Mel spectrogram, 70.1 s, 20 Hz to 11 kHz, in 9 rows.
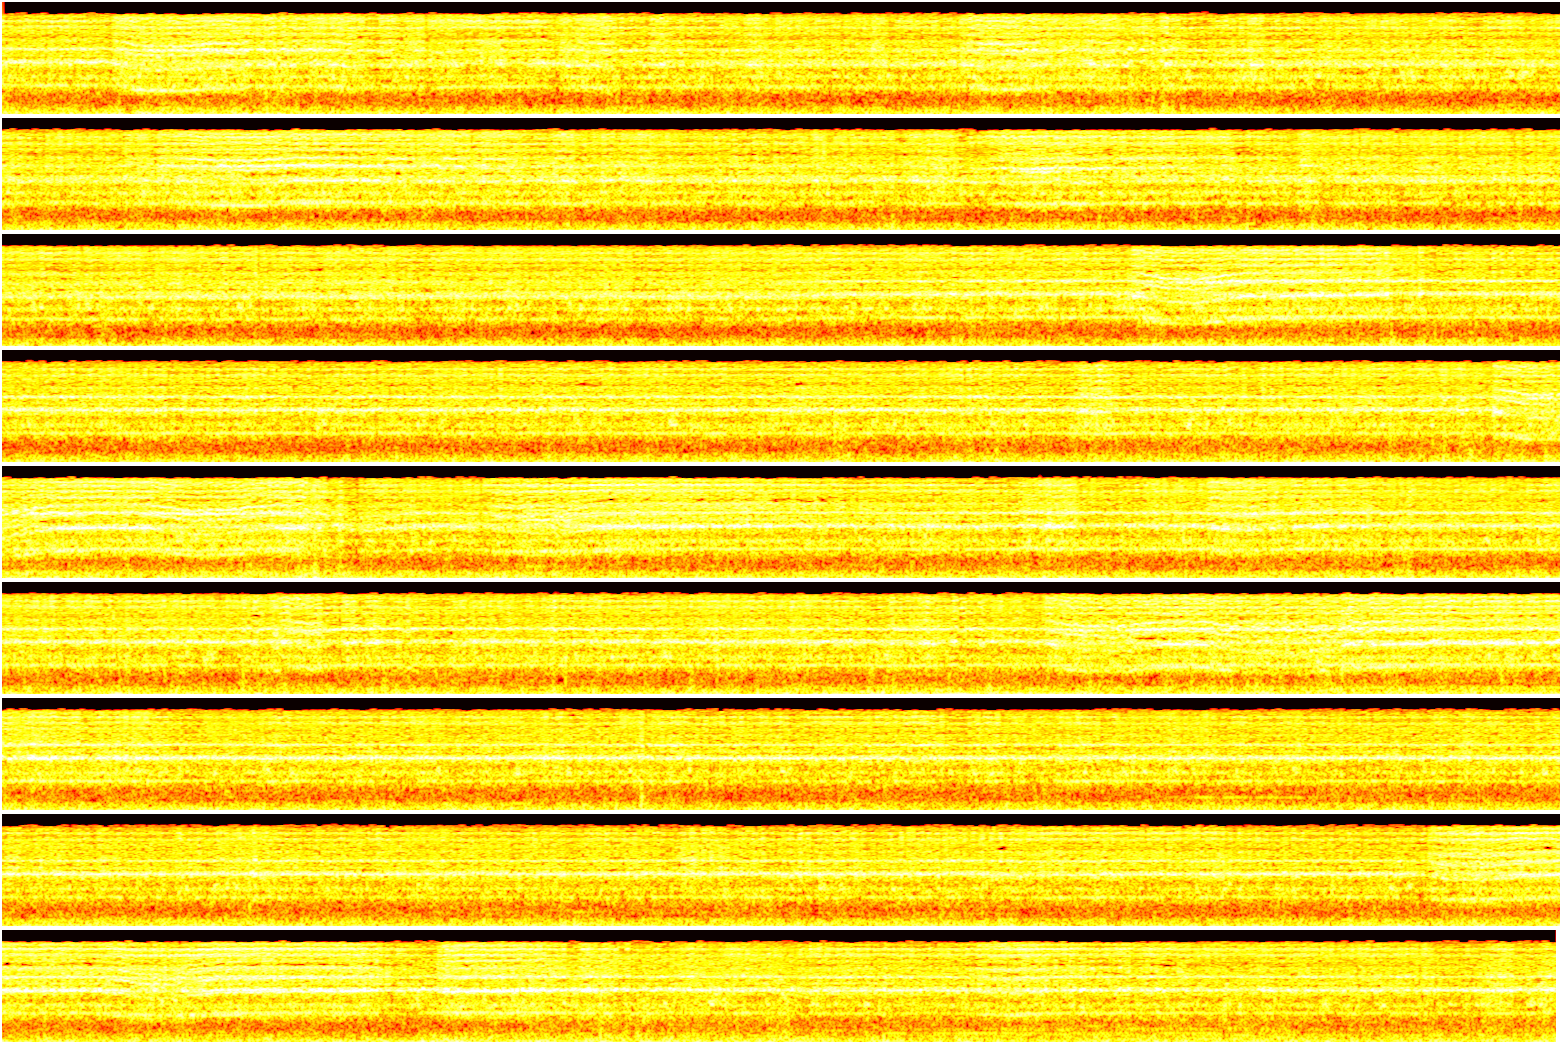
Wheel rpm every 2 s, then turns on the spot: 220, 220, 220, 220, 220, 220, 220, 220, 220, 220, 230, 230, 230, 230, 230, 230, 220, 230, 230, 230, 230, 230, 220, 230, 230, 230, 230, 230, 230, 230, 230, 220, 230, 230, 230.
none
